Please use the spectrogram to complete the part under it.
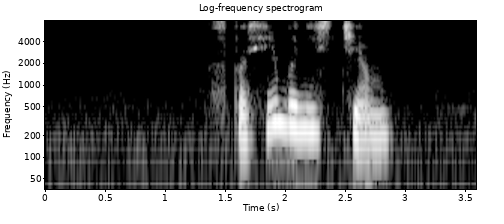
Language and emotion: Russian, neutral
